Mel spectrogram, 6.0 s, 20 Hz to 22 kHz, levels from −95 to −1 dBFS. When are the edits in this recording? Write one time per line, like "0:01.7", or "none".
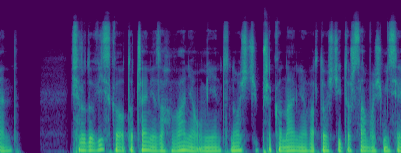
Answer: none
